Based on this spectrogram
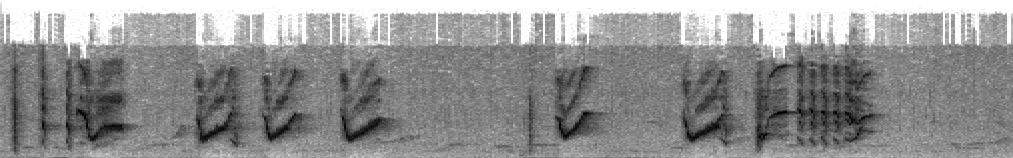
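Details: Energetic white-rumped shama song, used to stir other shamas to sing: sharp, high, V-shaped whistled notes in short bursts, with a brief buzzy rattle near the end.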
